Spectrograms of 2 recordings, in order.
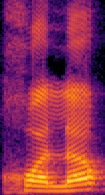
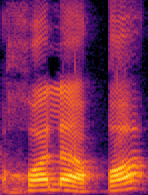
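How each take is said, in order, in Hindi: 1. शब्द एक रुके हुए व्यंजन पर खत्म होता है। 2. शब्द एक छोटे स्वर के साथ खत्म होता है। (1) "जज्म मानकर पढ़ेंगे खलक" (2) "लिखा है खलक"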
